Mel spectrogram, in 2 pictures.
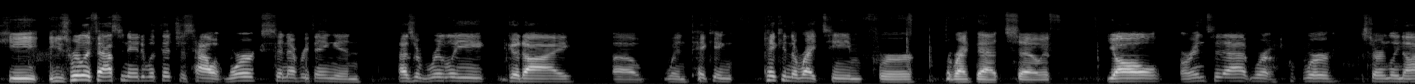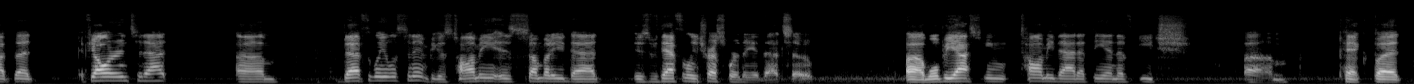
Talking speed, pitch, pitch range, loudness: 155 wpm, 145 Hz, 135-180 Hz, -25 LUFS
